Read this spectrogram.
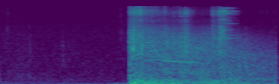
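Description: A pistol fires a loud shot that echoes.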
